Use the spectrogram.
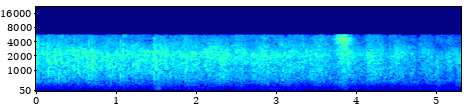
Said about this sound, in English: So I'm proud of them, and I think they deserve a great hand clap today.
